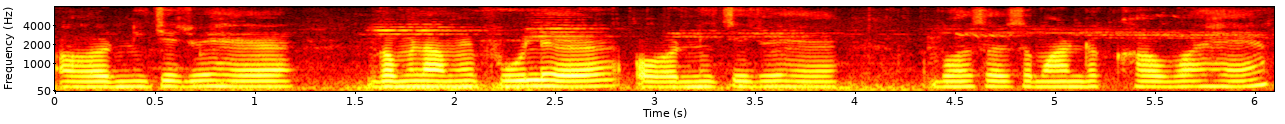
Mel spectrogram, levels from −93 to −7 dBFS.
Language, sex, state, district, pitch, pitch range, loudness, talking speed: Hindi, male, Bihar, Katihar, 195 Hz, 185-195 Hz, -19 LUFS, 175 wpm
